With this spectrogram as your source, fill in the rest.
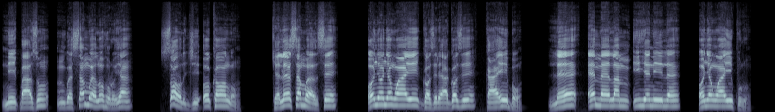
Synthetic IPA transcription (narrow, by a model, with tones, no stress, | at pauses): nɪ˨k͡pa˨zʊ˦ŋ͡m̩˨ɡ͡be˨sa˦mu˦e˨lʊ˦ɦʊ˨ɾʊ˨ja˦ | sɔ˦˨ld͡ʒɪ˨ʔo˦ka˦ɔ˦ŋʊ̰˨ | ke˨le˦sa˦mu˦e˨lsɪ˦ | o˦ɲe˦o˦ɲe˦ŋʷa˦˨ɲɪ˦ɡɔ˨zɪ˨ɾɪ˨a˨ɡɔ˦zɪ˦ | ka˨ɪ˦bʊ̰˨ | leː˨˦ | e˦me˦la˦m̩˦i˦ɦe˦niː˦le˦ | o˦ɲe˦ŋʷa˦˨ɲɪ˦kʷṵ˨ɾṵ˨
